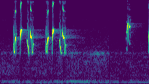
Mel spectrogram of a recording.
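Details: Forest red-eyed bulbul calling, used to lure wild bulbuls: loud, rapid runs of bright chirping notes in two quick phrases, then a brief pause and a few more chirps, with low background hum.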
